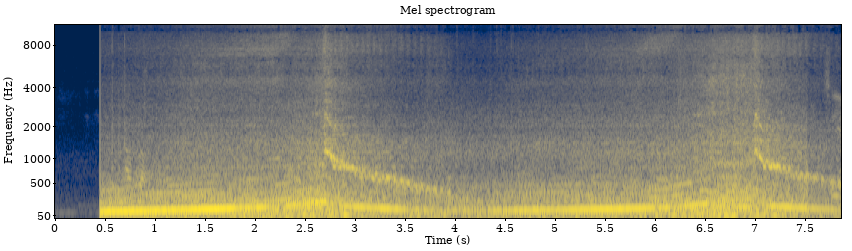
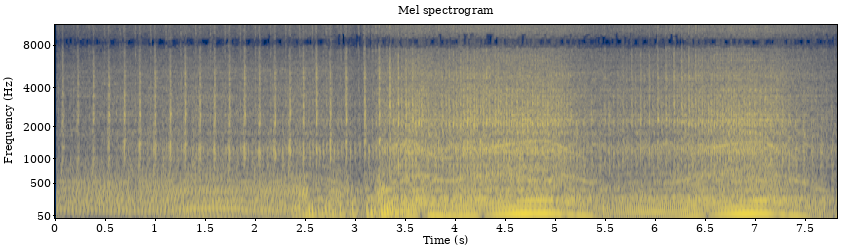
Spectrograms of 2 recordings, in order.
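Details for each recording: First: Turbocharged car before dyno failure, running under 10 psi boost (about 8 psi) on light load: smooth engine drone rising and falling evenly with throttle, no knocks or rattles; engine sounded perfect, not a single noise. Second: Car after dyno failure, run briefly on minimal fuel just to demonstrate the noise: rough, lumpy, rich running with sharp tapping about 2.5 times a second, fading as revs rise; knock of unclear cause, compression test to follow.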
